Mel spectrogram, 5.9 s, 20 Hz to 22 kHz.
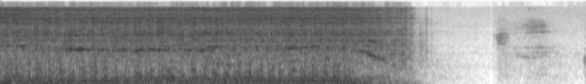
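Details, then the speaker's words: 1981 Yamaha Maxim XJ650 four-cylinder, not run for 20 years, just brought back: busy, slightly uneven idle burble for four seconds, then shut off. Runs fine, though carb diaphragms are still to do. "well there you go me and Abram have successfully got this bike running that hasn't ran or been on the road for 20 years"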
